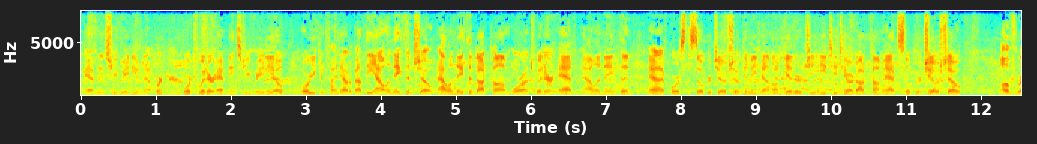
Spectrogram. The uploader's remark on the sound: live from CPAC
